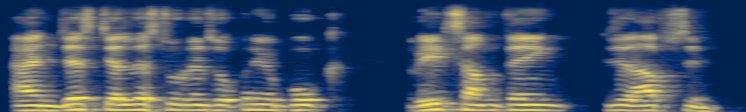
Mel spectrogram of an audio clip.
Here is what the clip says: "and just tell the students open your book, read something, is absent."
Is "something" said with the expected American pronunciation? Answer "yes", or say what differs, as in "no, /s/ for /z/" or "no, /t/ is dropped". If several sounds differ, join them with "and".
no, /t/ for /θ/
